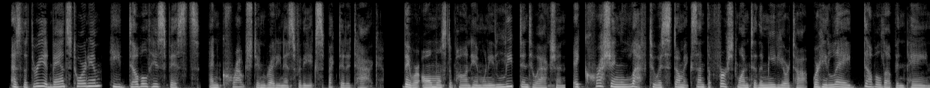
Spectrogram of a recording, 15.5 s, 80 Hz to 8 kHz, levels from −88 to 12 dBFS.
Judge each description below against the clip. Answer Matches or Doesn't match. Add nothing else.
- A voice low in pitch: Doesn't match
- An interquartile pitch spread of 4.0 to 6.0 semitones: Doesn't match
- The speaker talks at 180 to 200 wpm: Matches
